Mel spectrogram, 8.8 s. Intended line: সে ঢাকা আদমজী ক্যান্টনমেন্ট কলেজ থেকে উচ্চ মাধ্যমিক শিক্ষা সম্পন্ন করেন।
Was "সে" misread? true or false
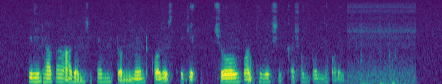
true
